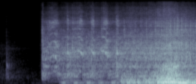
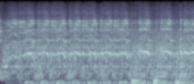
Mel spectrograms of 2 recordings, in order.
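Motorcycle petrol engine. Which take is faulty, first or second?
second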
